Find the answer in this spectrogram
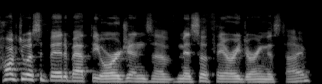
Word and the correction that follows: misothery: Yes, I think it should be pronounced misothery, sort of rhyming with misogyny.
